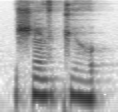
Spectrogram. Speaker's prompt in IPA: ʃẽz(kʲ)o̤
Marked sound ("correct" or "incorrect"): correct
